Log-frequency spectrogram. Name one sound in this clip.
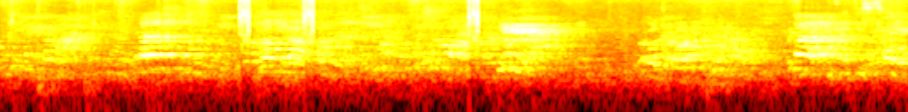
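An older man talks calmly, explaining.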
